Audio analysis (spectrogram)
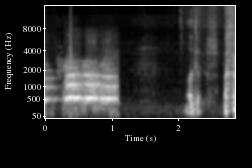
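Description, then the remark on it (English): A voice imitates a wild dog barking inside a cave: one drawn-out, strained bark-like yelp, loud, followed by silence and then a couple of short, rougher vocal bursts. “There's this wild barking noise.”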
